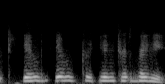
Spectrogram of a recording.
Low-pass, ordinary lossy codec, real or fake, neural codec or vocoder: 7.2 kHz; Opus, 16 kbps; fake; codec, 16 kHz, 0.5 kbps, FreqCodec, smaller model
